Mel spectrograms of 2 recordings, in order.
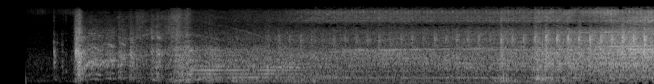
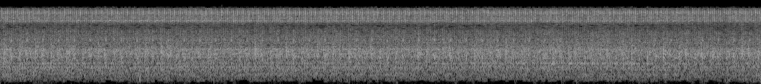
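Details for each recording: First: BMW 745i E65 V8 at 2°C outside, fresh cold start: fast, fairly even top-end clattering/knocking over the idle, building slightly, which disappears after 1 min 20 s; owner suspects an old chain tensioner, unconfirmed. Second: BMW 745i E65 V8 after a 2°C cold start whose clatter disappears after 1 min 20 s: warm, even, settled idle with the cold-start clatter gone and no knock standing out.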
